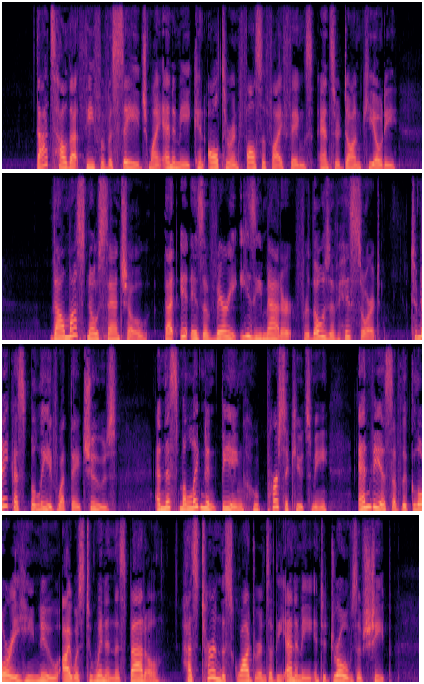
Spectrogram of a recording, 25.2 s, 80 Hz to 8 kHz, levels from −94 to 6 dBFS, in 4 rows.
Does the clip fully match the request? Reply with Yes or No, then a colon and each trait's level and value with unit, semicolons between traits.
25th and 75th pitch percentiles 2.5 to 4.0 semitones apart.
No: average, 4.7 semitones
